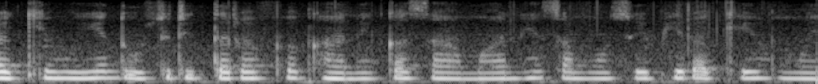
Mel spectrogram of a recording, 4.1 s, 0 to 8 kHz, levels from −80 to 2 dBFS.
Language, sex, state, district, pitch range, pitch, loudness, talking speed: Hindi, female, Himachal Pradesh, Shimla, 215-230 Hz, 225 Hz, -18 LUFS, 190 wpm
